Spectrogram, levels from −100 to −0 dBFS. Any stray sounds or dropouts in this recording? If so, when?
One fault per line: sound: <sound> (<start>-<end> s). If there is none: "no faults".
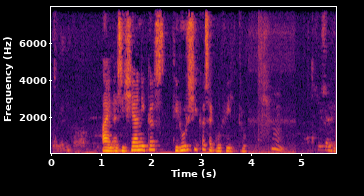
sound: sneeze (4.1-4.8 s)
